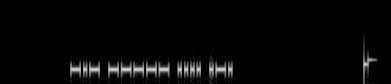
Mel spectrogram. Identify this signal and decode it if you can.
Morse code, heard as a keyed tone, about 36 wpm, 700 Hz. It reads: K0HR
